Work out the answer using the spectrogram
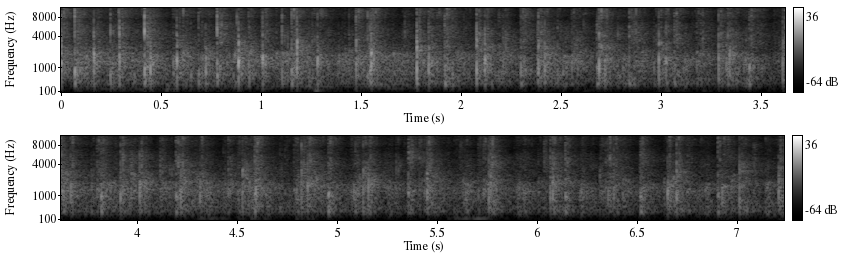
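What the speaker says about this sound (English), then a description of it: "Let's give him a round of applause." A hall audience at a farriers' association Hall of Fame event applauds T.J. Jones with a steady, moderately quiet patter of many hands clapping that keeps going throughout.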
